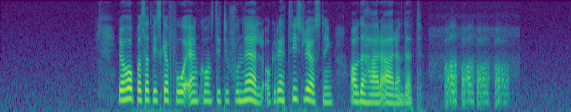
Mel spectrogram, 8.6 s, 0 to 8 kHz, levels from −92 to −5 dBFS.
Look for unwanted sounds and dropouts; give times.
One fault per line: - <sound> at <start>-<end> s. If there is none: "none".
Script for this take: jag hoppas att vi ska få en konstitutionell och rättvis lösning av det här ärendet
- laugh at 6.7-7.6 s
